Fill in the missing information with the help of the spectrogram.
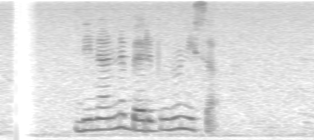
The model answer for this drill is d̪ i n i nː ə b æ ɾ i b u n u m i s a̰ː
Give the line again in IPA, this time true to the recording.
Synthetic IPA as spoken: d̪ i n a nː ə b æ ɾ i b u n u n i s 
